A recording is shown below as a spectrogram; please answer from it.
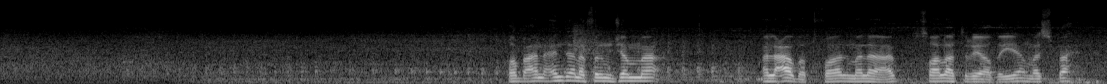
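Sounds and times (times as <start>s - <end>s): outdoor hiss and hum: 0.0s - 11.0s.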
